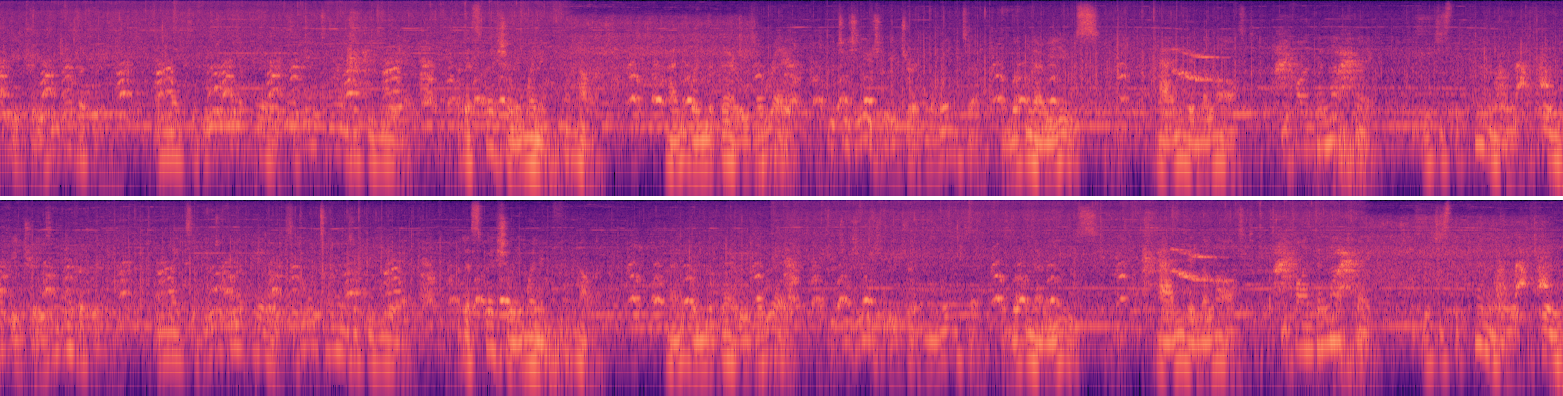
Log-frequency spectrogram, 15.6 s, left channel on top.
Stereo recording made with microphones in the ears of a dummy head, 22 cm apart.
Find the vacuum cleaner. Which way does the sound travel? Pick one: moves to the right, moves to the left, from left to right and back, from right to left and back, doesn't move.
from right to left and back.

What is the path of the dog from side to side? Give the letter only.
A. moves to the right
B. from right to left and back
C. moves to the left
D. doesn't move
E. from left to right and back
A.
